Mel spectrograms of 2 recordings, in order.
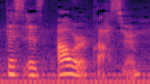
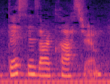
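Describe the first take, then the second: First: The phrase is read with strong added emphasis. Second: The phrase is read plainly, without added emphasis.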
